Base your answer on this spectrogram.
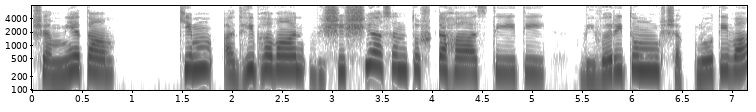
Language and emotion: Sanskrit, sad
